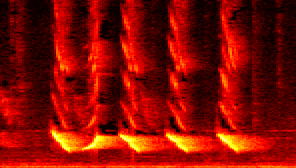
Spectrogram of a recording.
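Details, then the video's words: Wild laughingthrush repeating a sharp, squawky downslurred whistle five times, roughly every third of a second, each note falling and then rising, with a low hum underneath. "CHIM KHƯỚU RỪNG HÓT CỰC HAY"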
